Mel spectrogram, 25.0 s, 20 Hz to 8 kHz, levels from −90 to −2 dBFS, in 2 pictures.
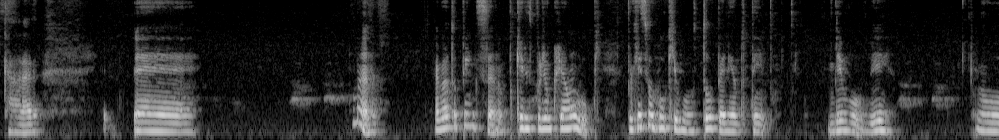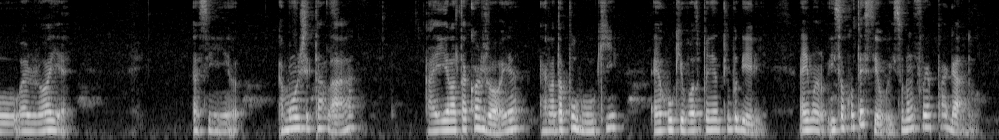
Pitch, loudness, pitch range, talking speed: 170 Hz, -26 LUFS, 150-200 Hz, 130 wpm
